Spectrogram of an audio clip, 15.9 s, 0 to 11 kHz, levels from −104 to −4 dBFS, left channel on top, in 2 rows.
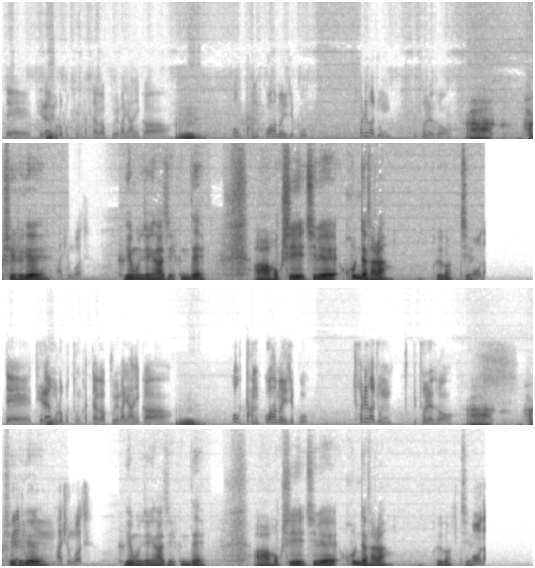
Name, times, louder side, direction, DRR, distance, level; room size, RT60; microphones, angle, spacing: voice 1, 0.0-2.6 3.5-4.6 5.3-5.9 6.3-6.8 7.1-7.7 8.0-9.3 15.0-15.2, right 4 dB, 55° right, 2.3 m, -49 dB
voice 2, 2.7-3.0 7.0-7.4 7.8-8.7 9.7-11.0 11.3-13.8 14.5-15.0, left 6 dB, 55° left, 0.4 m, -27 dB
head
